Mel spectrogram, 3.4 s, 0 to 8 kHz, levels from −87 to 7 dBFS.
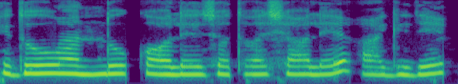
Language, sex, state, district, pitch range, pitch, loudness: Kannada, female, Karnataka, Bidar, 245-265 Hz, 250 Hz, -13 LUFS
